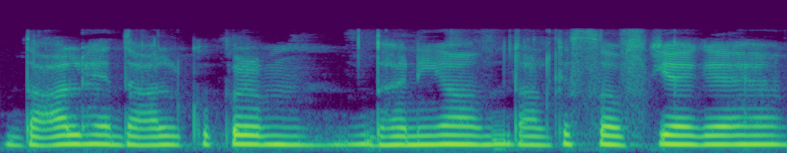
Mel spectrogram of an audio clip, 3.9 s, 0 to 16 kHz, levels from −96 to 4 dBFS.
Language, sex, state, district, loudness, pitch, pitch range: Hindi, female, Haryana, Rohtak, -16 LUFS, 210 Hz, 205-215 Hz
